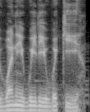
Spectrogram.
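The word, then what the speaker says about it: Veni, vidi, vici: Like we say Cicero and Veni Vidi Vici. There's a theory out there that it's actually different pronunciation. Like it would actually be Cicero. And V's would be W, so it'd be Weni Weedy Wiki.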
